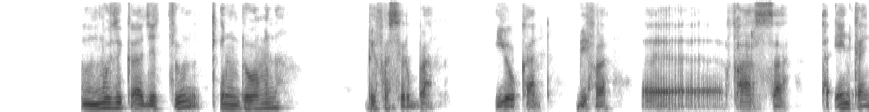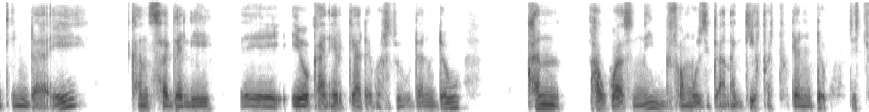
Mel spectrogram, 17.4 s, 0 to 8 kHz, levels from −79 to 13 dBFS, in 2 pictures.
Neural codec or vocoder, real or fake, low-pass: codec, 24 kHz, 6 kbps, HILCodec; fake; 7.2 kHz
